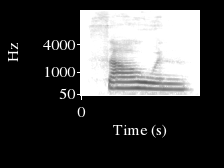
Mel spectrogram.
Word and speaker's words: Samhain: Und man kann sozusagen sagen, dass das M, das H und das A in der Mitte des Wortes stumm ist und als ein U ausgesprochen wird. Also Samhain.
